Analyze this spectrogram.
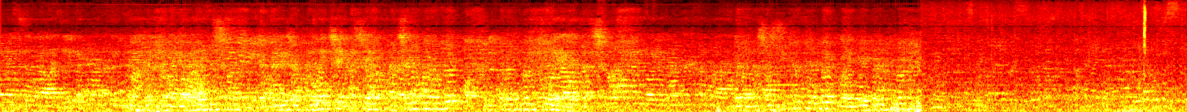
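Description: A crowd of men and women murmurs and talks nearby.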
